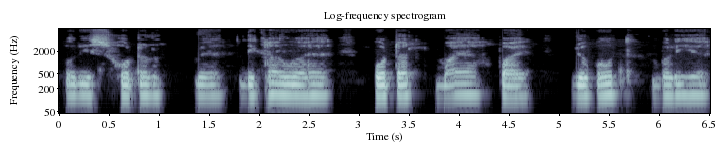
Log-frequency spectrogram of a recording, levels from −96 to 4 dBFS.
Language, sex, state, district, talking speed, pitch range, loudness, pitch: Hindi, male, Uttar Pradesh, Etah, 120 wpm, 130-135 Hz, -26 LUFS, 135 Hz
